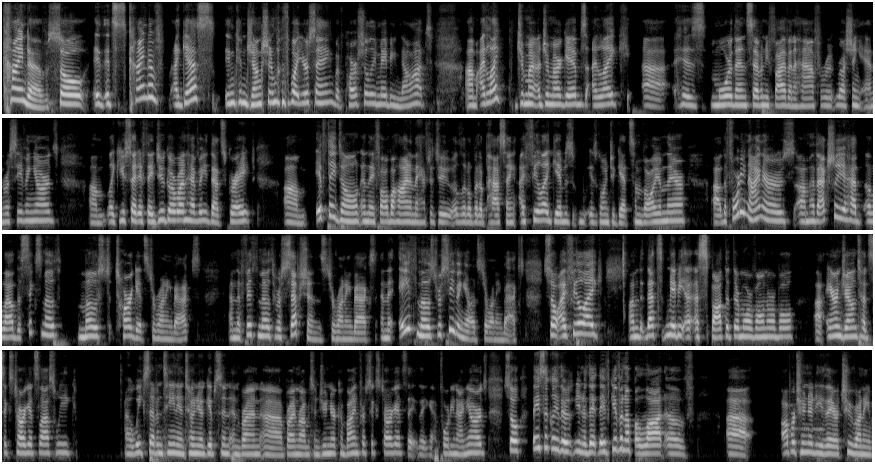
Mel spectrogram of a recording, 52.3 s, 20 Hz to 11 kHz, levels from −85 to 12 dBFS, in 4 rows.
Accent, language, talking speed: American, English, 195 wpm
